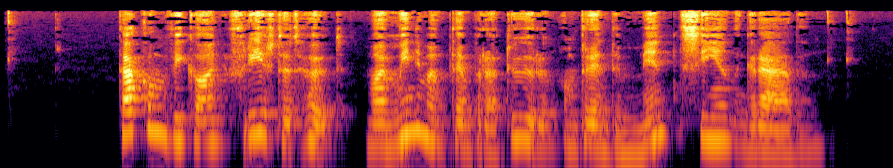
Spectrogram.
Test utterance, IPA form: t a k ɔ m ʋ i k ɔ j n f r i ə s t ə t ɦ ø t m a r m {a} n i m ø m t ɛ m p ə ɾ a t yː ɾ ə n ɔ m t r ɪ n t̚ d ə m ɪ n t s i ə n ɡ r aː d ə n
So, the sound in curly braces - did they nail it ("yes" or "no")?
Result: no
